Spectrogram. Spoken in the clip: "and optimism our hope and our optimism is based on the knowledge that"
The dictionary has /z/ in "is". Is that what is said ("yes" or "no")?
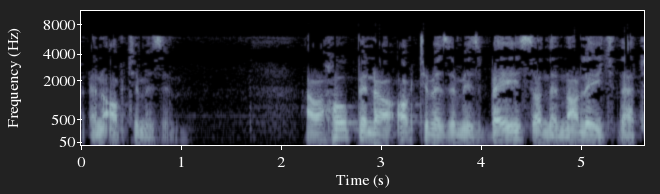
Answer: yes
